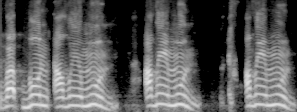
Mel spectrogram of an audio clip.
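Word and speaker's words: عظيمٌ: You can't say, Rabbun azimun, azimun, azimun. It's not going to come out. You say azimun. You have to bring your lips back.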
